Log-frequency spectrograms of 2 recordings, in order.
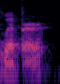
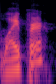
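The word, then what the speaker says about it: Wyper: It was Whipper. Yeah. So you could just pronounce it as Wiper.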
